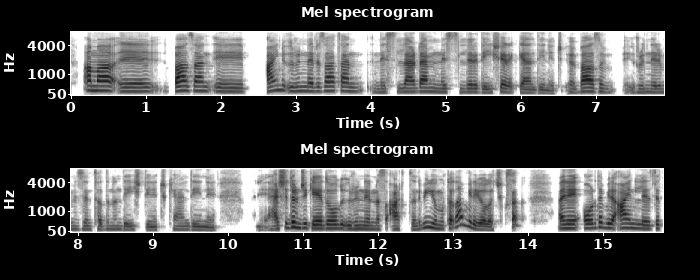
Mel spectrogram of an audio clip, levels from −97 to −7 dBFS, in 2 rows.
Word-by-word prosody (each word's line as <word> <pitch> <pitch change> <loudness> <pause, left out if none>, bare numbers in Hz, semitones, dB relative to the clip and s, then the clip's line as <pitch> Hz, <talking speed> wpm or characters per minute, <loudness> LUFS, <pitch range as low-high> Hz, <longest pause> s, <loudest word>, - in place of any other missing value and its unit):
Ama, 225 -1 +6
eee, 185 0 -2 0.2
bazen, 215 -1 +4
eee, 180 -2 -5 0.2
aynı 225 +5 +2
ürünleri 200 -1 -4
zaten, 210 -1 -1
nesillerden 175 +2 -1
nesillere 165 0 -4
değişerek 155 +2 -2
geldiğini, 130 -4 -4
ç - - -8
ııı, 155 -3 -8
bazı 180 -1 +3 0.3
ürünlerimizin 155 -1 -8
tadının 155 +2 -9
değiştiğini, 135 -2 -7
tükendiğini, 135 -4 -8 0.5
hani, 260 - -13
her - - +2
şeyden 245 +2 +6
önce 210 -2 +2
GDO'lu 185 -1 +4
ürünlerin 165 -2 -3
nasıl 155 0 -5
arttığını 155 +2 -2
bir 240 - +2
yumurtadan 220 - +1
bile 255 - +2
yola 140 -4 +1
çıksak, - - -3 0.5
hani, 195 +1 +5
orada 210 +4 +2
bile 210 -2 +4
aynı 205 -2 +4
lezzet 175 +1 -2
175 Hz, 135 wpm, -24 LUFS, 155-200 Hz, 0.5 s, Ama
